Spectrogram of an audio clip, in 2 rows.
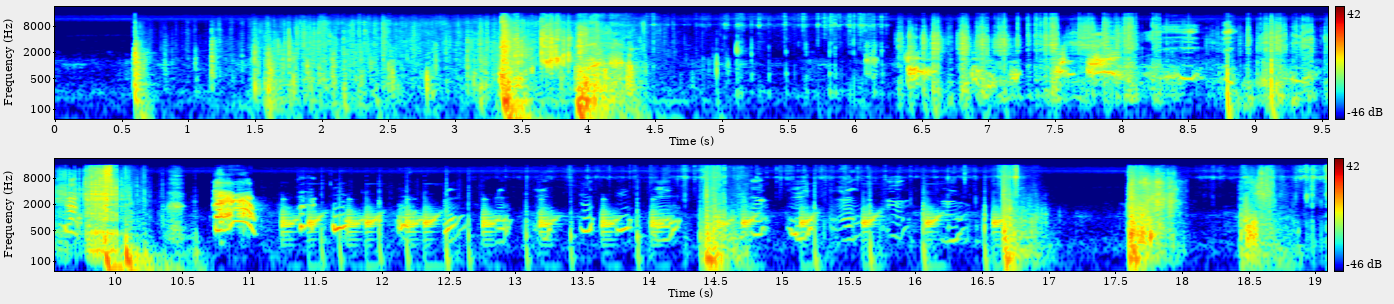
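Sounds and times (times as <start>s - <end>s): heavy thuds: 0.6s - 5.0s
rock cracking: 0.6s - 10.5s, 11.4s - 19.0s
cartoon bird grunts and groans: 6.4s - 16.7s.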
